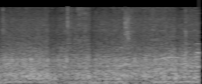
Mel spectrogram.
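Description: Steady outdoor background noise: a low traffic rumble with faint voices of people around.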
